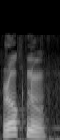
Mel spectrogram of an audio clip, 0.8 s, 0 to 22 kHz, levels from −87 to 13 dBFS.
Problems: none marked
